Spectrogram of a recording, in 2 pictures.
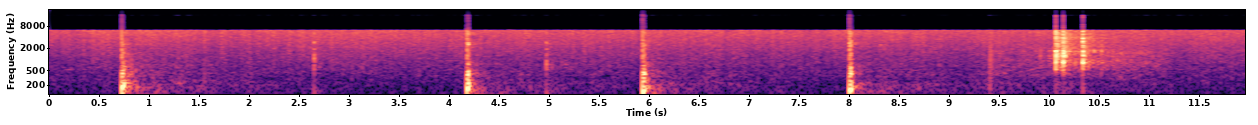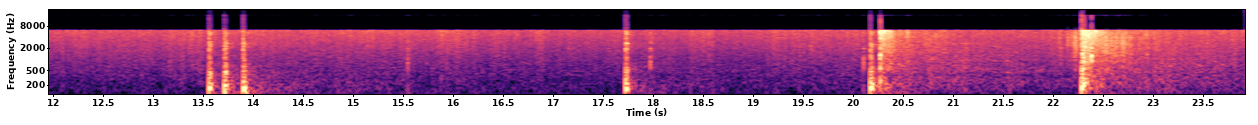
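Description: Aerial firework shells bursting, a sharp bang every couple of seconds. There is a short crackling cluster about ten seconds in, a quick triple bang a few seconds later, and longer trailing tails after the last two bursts.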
